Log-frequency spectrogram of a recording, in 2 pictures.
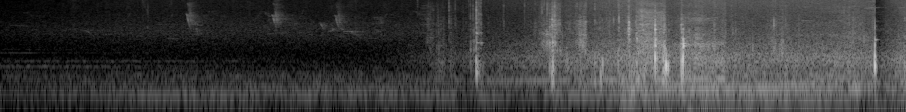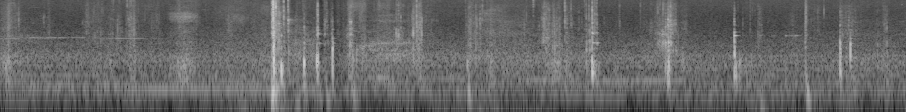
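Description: Axe blows splitting logs: sharp woody cracks at irregular intervals, starting about four seconds in, over quiet woodland ambience with shuffling in dry leaves.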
